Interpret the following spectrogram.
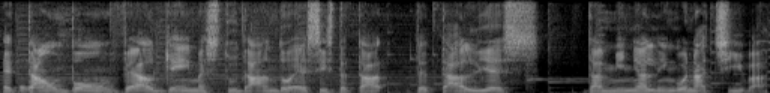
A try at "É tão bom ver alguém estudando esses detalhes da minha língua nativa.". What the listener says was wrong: That was good. Yeah, it looks like you got tripped up on the detalles.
